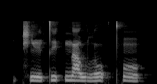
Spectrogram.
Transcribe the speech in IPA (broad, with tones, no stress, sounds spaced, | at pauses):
t͡ɕ ĩ˧ t̪ i˦ t̚ n̪ a˥˧ w l o˦ ʔ t̪ʰ ɔ̃˥˧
